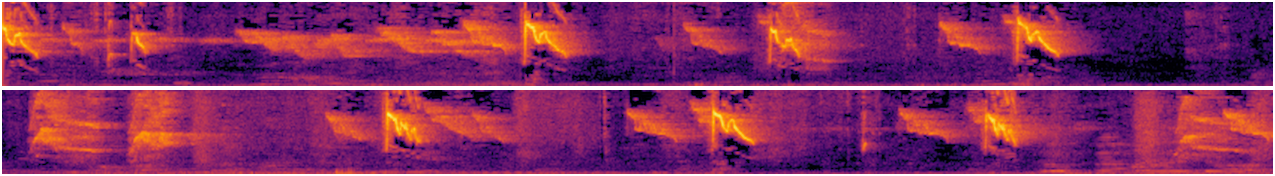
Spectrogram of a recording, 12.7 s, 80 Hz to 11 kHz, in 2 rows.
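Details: Male pleci (white-eye), an untrained bird from Pacitan, recorded 14 October 2022, calling to prompt other white-eyes to answer; high, thin chirps and short sharp twitters in bursts about every one to one and a half seconds, with a low hum beneath.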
